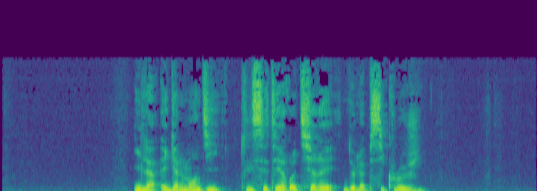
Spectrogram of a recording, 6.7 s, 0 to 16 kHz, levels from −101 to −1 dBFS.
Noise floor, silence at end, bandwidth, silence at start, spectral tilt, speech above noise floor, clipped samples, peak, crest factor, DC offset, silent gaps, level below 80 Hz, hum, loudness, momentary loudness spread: -61 dBFS; 1.4 s; 11.5 kHz; 1.7 s; -5.5 dB/octave; 45 dB; under 0.1%; -2 dBFS; 16 dB; under 0.1%; none; -38 dBFS; none; -17 LUFS; 6 LU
